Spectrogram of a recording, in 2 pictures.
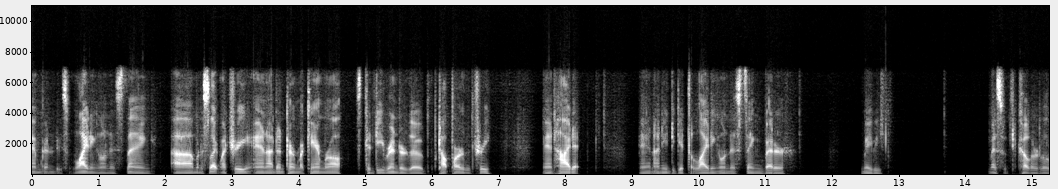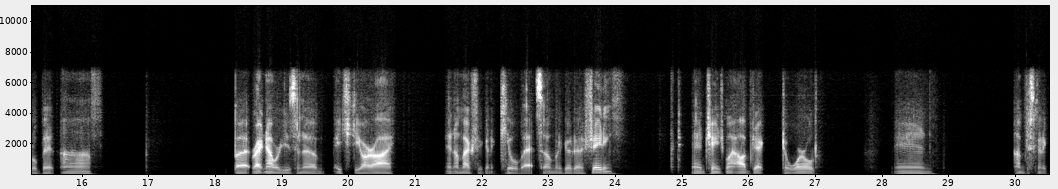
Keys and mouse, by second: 2.0 click, 2.1-3.6 middle drag, 3.6 click, 3.8 middle click, 4.1 click, 4.3-7.0 middle drag, 7.0 click, 7.2-26.0 middle drag, 23.9 click, 26.0-30.5 drag.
